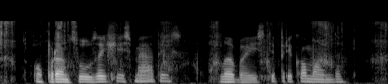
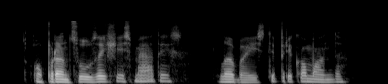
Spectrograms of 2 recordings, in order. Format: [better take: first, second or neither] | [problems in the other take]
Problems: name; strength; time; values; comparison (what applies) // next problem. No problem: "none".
second | background sound (Chewing, mastication); 17 dB below the speech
